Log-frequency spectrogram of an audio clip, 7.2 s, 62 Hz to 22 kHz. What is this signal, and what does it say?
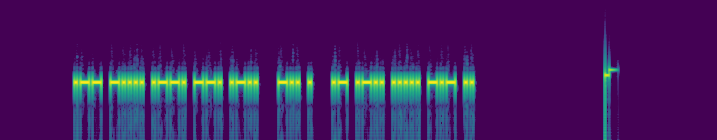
Morse code, heard as a keyed tone, about 37 wpm, 700 Hz. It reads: W6PGL DE AL5KI
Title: USA Callsign DE Callsign - 5 Characters - 40wpm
